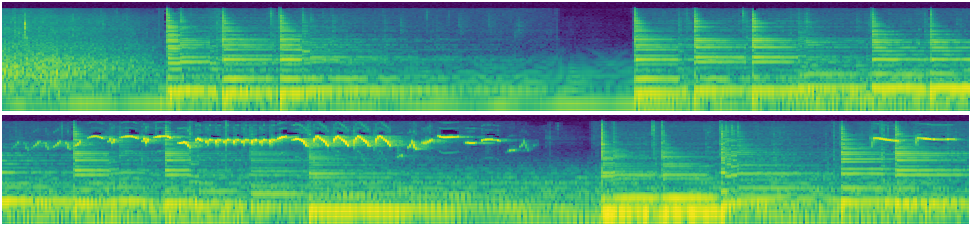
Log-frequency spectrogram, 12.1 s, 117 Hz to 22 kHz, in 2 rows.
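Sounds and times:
acoustic guitar music: 0:00.0 - 0:12.0
birds chirping and trilling: 0:05.2 - 0:09.6, 0:11.2 - 0:12.0.

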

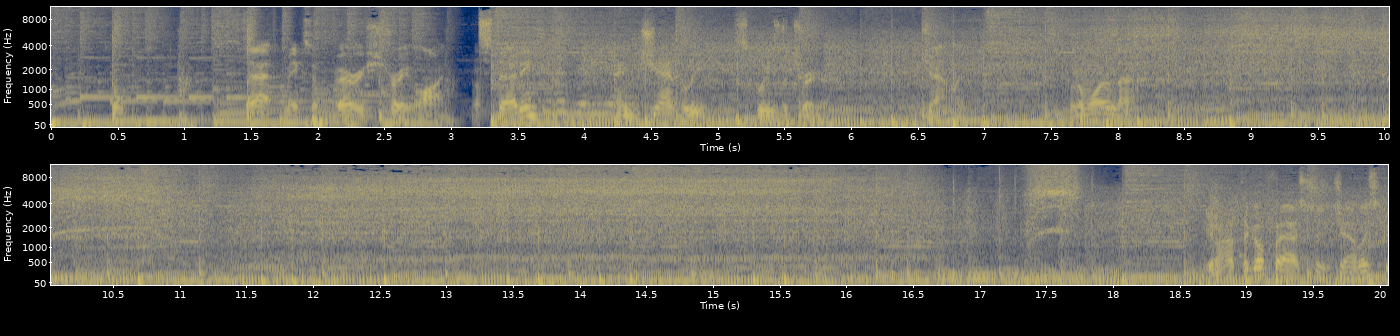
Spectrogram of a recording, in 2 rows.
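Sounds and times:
loud rock music: 0:00.0 - 0:20.0
cordless drill drilling wood: 0:08.2 - 0:17.9.

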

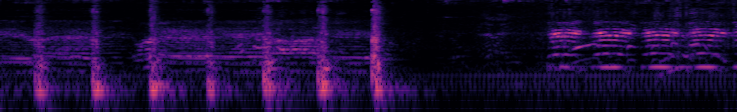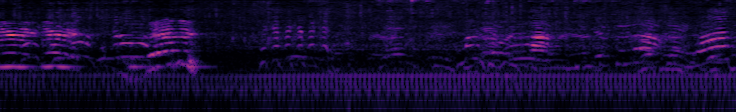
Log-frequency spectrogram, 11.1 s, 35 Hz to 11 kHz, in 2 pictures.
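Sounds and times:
group singing: 0:00.0 - 0:03.2
steady low hum: 0:00.0 - 0:11.0
children shouting and squealing: 0:04.1 - 0:11.0.

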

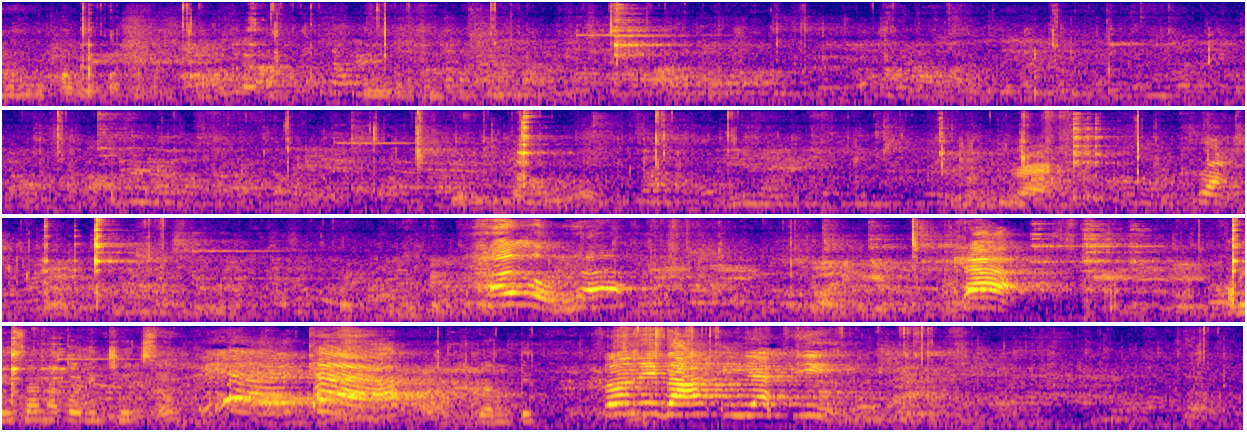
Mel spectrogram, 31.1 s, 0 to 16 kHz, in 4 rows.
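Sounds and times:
indistinct chatter of voices: 0:00.0 - 0:31.0.

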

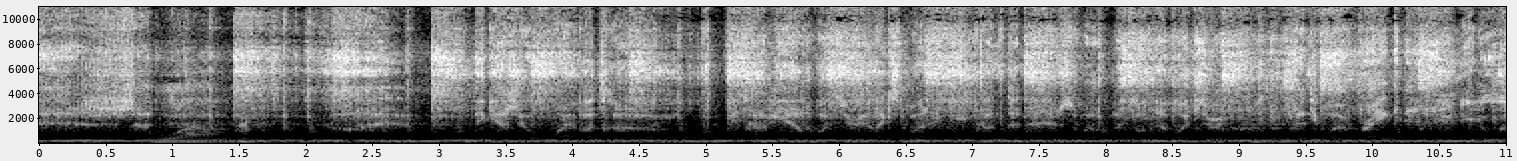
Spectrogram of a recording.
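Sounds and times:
music with sustained low notes: 0:00.0 - 0:11.0
person speaking over music: 0:00.0 - 0:11.0.

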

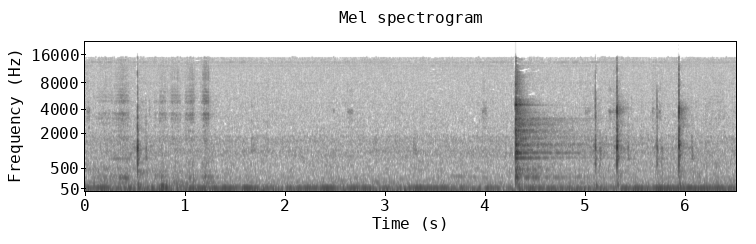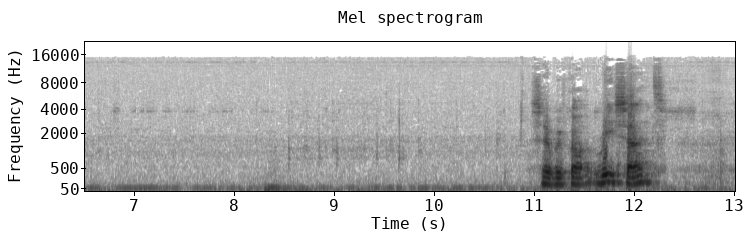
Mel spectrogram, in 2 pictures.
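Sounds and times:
low steady hum: 0:01.7 - 0:10.9.

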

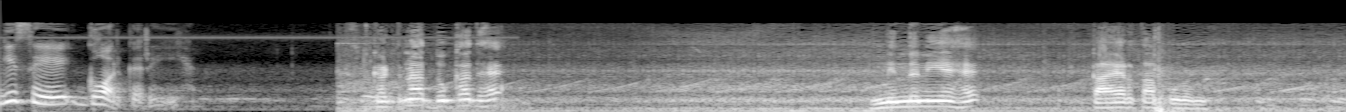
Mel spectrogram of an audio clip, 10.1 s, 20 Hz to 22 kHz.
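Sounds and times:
low steady hum: 0:01.2 - 0:10.0
siren sweeping up in pitch: 0:02.5 - 0:10.0.

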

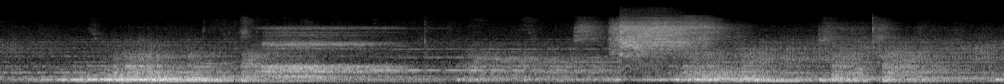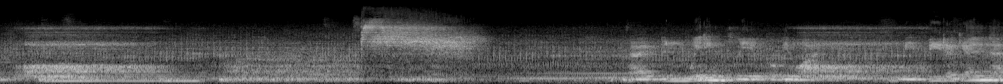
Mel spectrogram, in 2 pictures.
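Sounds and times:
background music: 0:00.0 - 0:20.0
lightsaber hum: 0:00.0 - 0:20.0
lightsaber igniting hiss: 0:05.8 - 0:07.3, 0:13.6 - 0:15.0.

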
